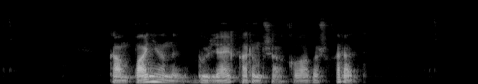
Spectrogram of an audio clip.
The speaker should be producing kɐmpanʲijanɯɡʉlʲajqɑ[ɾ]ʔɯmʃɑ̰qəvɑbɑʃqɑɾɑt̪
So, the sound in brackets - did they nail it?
yes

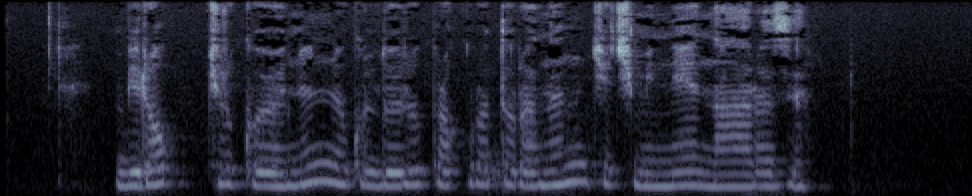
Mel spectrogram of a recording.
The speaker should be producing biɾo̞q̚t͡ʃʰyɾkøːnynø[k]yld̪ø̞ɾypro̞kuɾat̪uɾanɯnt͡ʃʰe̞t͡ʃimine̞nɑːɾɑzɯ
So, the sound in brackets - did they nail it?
yes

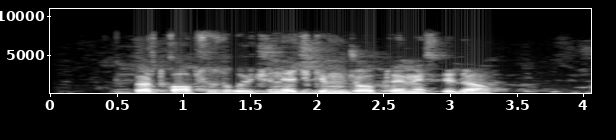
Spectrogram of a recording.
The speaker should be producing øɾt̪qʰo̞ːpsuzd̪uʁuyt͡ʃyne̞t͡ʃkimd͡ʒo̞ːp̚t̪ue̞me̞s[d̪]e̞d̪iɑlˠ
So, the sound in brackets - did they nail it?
yes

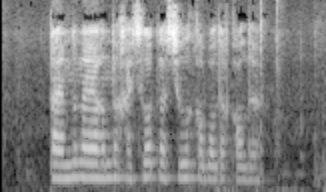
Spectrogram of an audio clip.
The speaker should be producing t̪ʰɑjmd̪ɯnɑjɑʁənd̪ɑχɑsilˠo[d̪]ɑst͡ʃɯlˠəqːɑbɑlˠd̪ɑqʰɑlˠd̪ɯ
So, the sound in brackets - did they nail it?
no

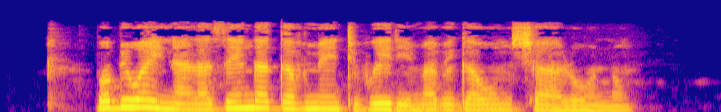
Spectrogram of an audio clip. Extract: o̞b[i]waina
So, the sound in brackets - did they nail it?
yes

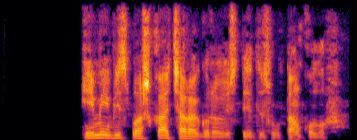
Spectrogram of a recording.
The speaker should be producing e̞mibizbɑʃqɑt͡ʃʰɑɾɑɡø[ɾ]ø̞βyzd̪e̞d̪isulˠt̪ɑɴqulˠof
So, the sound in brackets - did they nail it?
yes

